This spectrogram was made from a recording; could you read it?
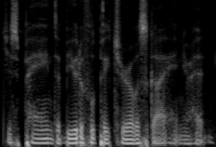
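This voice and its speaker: A man leading a guided meditation as the guide, speaking gently and unhurriedly with long pauses. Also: deep voice, level tone, vocal fry, slightly rough, dry recording, clean studio sound.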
